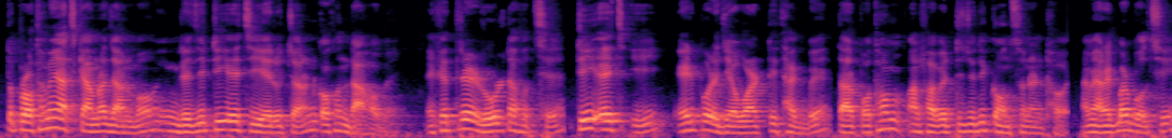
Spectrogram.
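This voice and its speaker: A man teaching a spoken English lesson, explaining rules patiently and repeating each example slowly. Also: mid-range voice, darkish tone. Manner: slow, repetitive explanation with drawn-out examples. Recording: echoey room.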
